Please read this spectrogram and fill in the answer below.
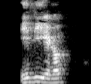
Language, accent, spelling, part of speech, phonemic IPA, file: French, Canada, élira, verb, /e.li.ʁa/, LL-Q150 (fra)-élira.wav
- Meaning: third-person singular future of élire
